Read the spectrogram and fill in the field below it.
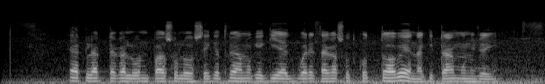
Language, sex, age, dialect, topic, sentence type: Bengali, male, 18-24, Northern/Varendri, banking, question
